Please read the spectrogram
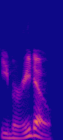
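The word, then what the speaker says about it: jibarito: eat the national food of Chicago He burrito pronounced hi burrito it's a Chicago born sandwich inspired by the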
